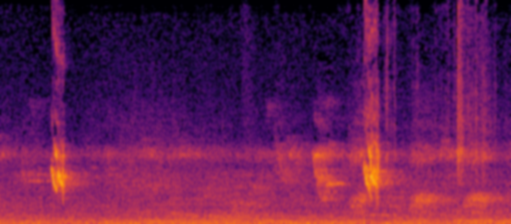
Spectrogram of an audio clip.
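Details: Lovebirds giving two short, sharp, high chirps about three seconds apart over a steady low background hiss, with quiet gaps between calls.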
